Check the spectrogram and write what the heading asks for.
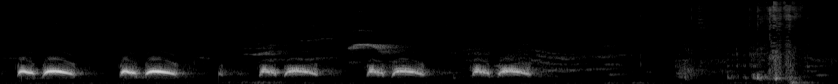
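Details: Lure recording of a hobby spotted dove, tekukur leopard: deep paired coos, each double note rising and falling, repeated roughly every second for five seconds, then quieter, with a brief clatter near the end.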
